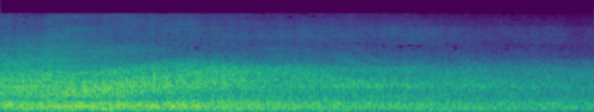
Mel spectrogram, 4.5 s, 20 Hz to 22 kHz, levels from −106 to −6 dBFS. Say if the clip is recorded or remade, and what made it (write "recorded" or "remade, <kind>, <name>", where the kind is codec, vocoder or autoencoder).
recorded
